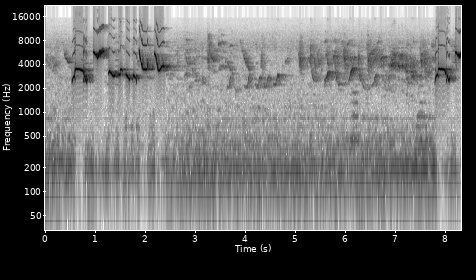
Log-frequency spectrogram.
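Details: Oriental magpie-robin recording used as therapy to get other magpie-robins singing loudly and often. Bursts of sharp, high whistled notes with rapid upward and downward sweeps, then softer scratchy warbling, over a steady low rumbling background.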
